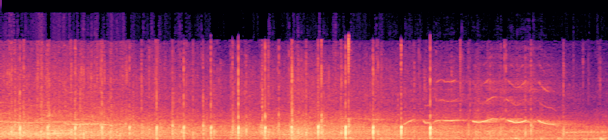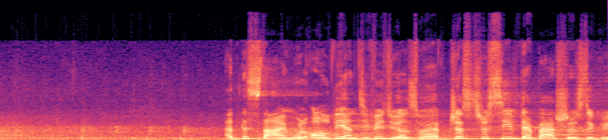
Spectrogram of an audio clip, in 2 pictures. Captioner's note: applause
